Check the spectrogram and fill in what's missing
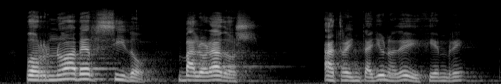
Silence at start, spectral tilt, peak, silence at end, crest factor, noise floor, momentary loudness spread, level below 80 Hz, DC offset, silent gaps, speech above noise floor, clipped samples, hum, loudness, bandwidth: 0.25 s; -4.5 dB/octave; -4 dBFS; 0.35 s; 20 dB; -57 dBFS; 13 LU; -60 dBFS; under 0.1%; none; 36 dB; under 0.1%; none; -22 LUFS; 13.5 kHz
